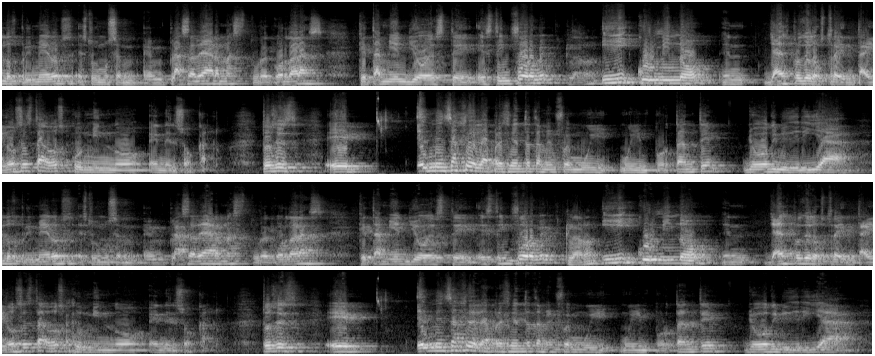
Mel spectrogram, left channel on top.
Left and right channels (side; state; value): both; normal; correlation 0.61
